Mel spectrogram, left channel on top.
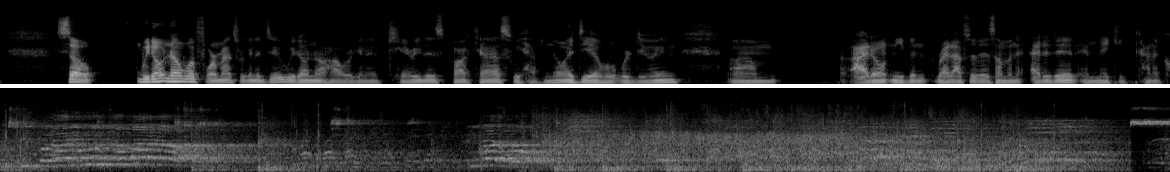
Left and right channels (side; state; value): both; different; correlation 0.00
